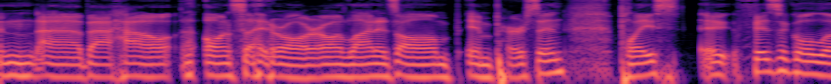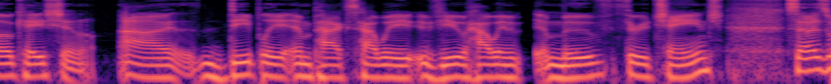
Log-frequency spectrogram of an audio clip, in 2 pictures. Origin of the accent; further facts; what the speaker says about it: Pennsylvania, United States; also born or lived in Maryland; growing up in Pennsylvania and Maryland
